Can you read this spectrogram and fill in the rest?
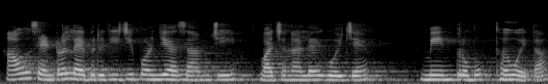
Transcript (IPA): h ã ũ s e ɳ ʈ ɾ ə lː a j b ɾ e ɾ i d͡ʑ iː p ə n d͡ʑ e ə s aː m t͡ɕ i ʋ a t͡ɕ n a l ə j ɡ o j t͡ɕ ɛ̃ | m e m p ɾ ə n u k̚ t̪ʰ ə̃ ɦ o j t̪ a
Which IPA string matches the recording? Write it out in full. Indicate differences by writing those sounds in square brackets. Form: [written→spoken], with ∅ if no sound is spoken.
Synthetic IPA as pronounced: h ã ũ s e ɳ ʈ ɾ ə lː a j b ɾ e ɾ i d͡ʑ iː p ə [n→ɳ] d͡ʑ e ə s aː m t͡ɕ i ʋ a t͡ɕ n a l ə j ɡ o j t͡ɕ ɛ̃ | m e [m→n] p ɾ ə [n→m] u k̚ t̪ʰ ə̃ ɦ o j t̪ a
